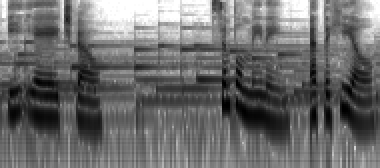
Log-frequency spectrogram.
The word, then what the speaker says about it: Iago: number of syllables three ranking popularity not applicable pronunciation eah go simple meaning at the heel one who supplants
